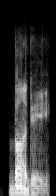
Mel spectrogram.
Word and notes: bardy: British English

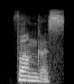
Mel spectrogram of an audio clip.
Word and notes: fungus: Indian

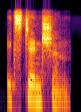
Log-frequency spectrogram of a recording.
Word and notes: extension: Indian

